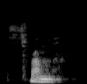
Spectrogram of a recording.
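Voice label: "thrum", British English; pronunciations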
